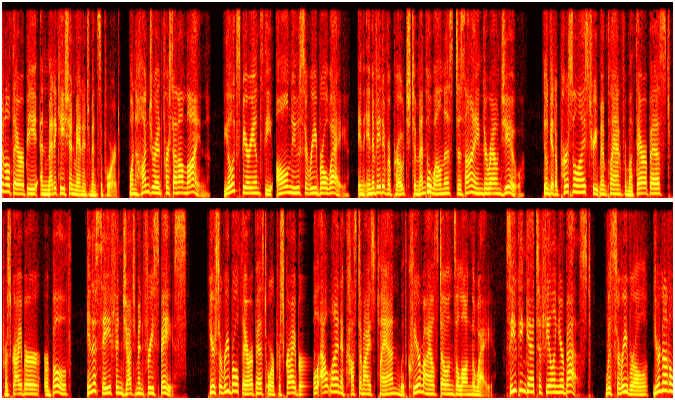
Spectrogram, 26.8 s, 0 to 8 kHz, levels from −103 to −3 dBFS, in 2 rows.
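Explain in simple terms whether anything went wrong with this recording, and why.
Several short breaks in the call can be heard.

The first kind is short concealed packet loss. It happens at 0.88, 3.38, 8.44 and 24.47 seconds. Each time, between 20 and 40 ms of audio arrived too late. The receiver filled the hole by stretching the sound just before it. You hear a quick smear or wobble.

At 19.39 s there is a longer break, lasting until 19.67 s. The last sound carries on as a fading buzz or hiss, followed by a short silence. About 260 ms of speech is lost. This is likely a long network dropout.

Soon after, at 20.87 s, comes a burst of packet loss. About 60 ms never arrived. The last sound is held briefly and dies away. The speech then resumes slightly further on, with that piece missing.

The call itself went through a G.722 codec. It keeps nothing above 8 kHz.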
